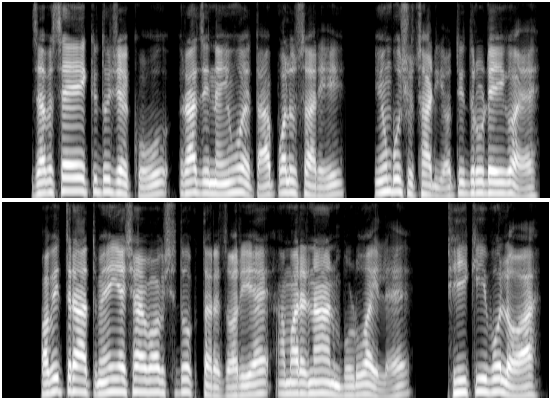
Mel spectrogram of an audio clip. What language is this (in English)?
Mahasu Pahari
